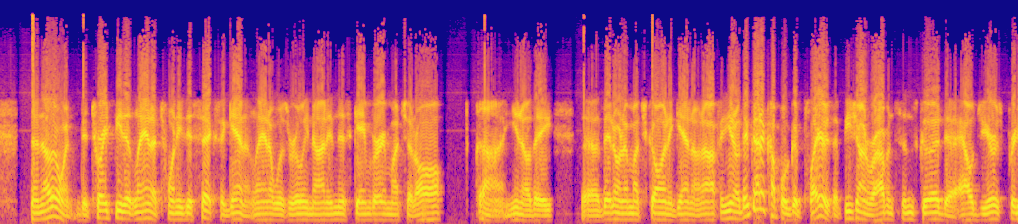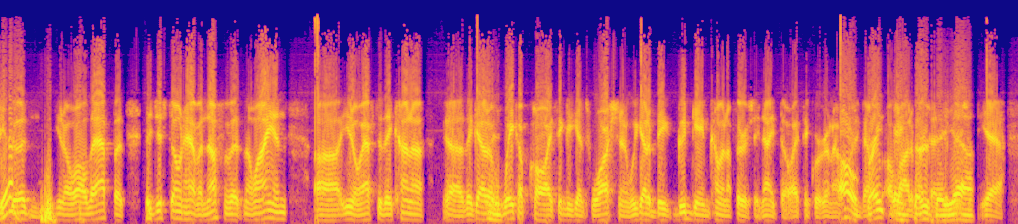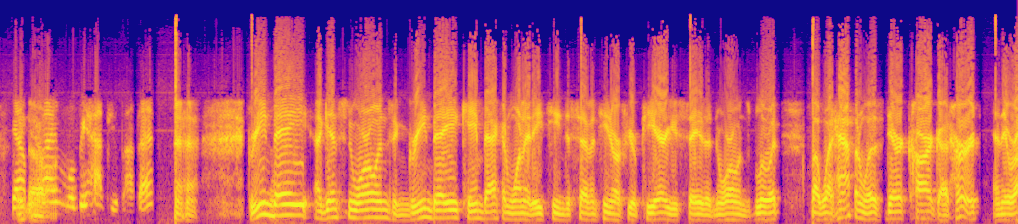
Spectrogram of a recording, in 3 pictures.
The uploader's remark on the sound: take your live calls and questions in realtime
